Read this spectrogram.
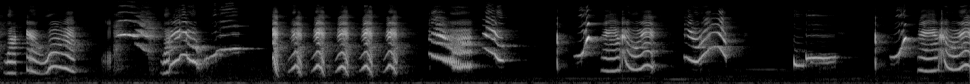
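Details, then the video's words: Parrot kept as a talking pet, trained on "mummy papa", chatters in quick strings of arched harmonic syllables, clipped squawks and squeaks, grouped in bursts separated by short silences. "मम्मी-पापा बोलने वाला सुपरस्टार मिट्ठू || 100% असली बोलने वाला मिट्ठू | Viral Parrot Talking Video"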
